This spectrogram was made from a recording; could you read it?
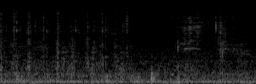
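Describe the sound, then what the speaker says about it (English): Danish dough whisk stirring whole grain brownie batter in a bowl, a steady low scraping and churning that continues close up and at a quiet level, with no talking. "the Danish dough whisk is doing a marvelous job"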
